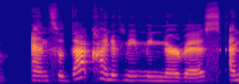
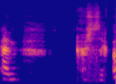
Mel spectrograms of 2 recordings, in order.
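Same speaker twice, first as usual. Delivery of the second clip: normal talking voice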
